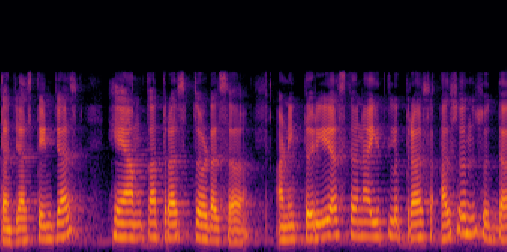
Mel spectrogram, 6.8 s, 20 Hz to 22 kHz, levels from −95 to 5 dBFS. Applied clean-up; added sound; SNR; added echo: none; none; none; none.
